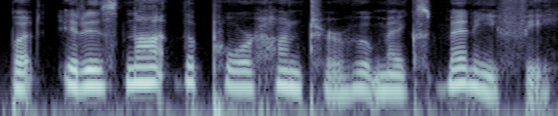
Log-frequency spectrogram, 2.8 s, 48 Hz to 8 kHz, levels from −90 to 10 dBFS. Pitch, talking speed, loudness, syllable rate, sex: 170 Hz, 235 wpm, -18 LUFS, 5.3 syllables/s, female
